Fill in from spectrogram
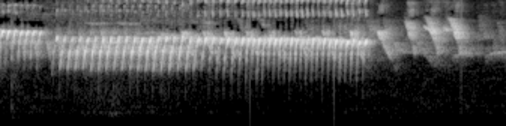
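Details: Canary song, sung to stimulate females for mating: a long, loud, rapid trill of repeated high notes for nearly four seconds, breaking into a few faster rising and falling phrases that fade at the end.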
